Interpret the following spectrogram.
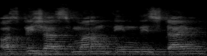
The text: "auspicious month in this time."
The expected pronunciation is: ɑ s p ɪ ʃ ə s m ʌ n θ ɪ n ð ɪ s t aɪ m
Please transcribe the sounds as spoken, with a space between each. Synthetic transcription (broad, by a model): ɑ s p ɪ ʃ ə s m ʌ n t ɪ n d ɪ s t aɪ m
